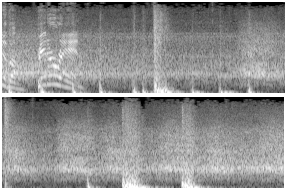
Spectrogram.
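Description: Heavy thuds of punches and slams land.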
